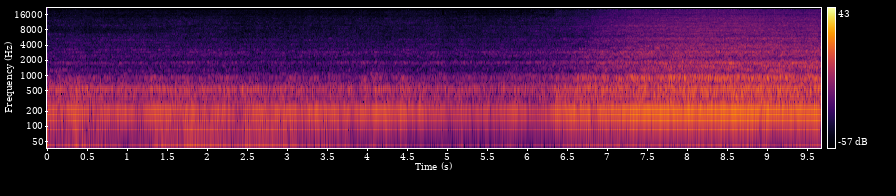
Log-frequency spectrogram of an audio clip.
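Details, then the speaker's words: Campo 200,000 BTU heater after the thermostat is turned all the way down: steady even fan hum, no burner roar; the fan runs on so the heat exchanger cools properly without cracking, then shuts off after a few minutes. Normal fan run-on. "So you'll notice that the fan stays on. That does that for a reason. That is so that the heat exchange can cool down properly, and so that you won't have any issues with cracking and damaging the unit in total."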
